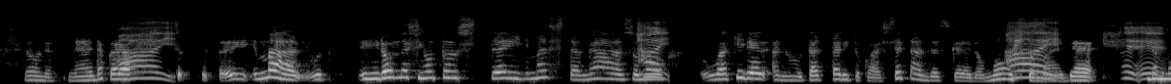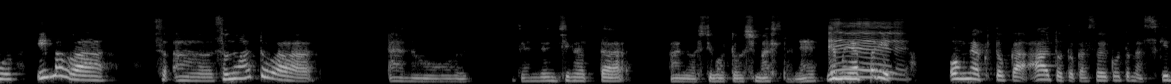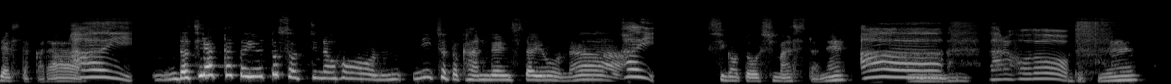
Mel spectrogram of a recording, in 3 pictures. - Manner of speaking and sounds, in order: none
- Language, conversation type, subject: Japanese, unstructured, 子どもの頃に抱いていた夢は何で、今はどうなっていますか？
